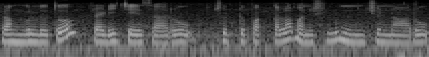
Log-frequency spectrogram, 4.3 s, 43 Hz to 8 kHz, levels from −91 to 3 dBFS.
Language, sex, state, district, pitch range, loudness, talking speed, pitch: Telugu, female, Andhra Pradesh, Visakhapatnam, 165-180 Hz, -36 LUFS, 85 wpm, 170 Hz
